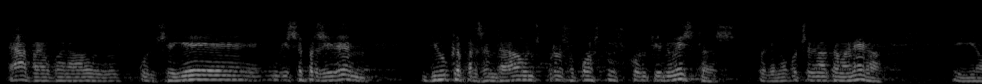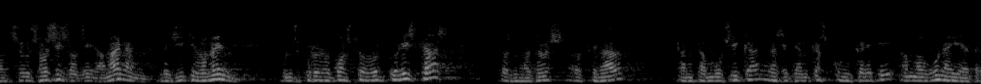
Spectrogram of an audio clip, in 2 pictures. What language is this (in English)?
Catalan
